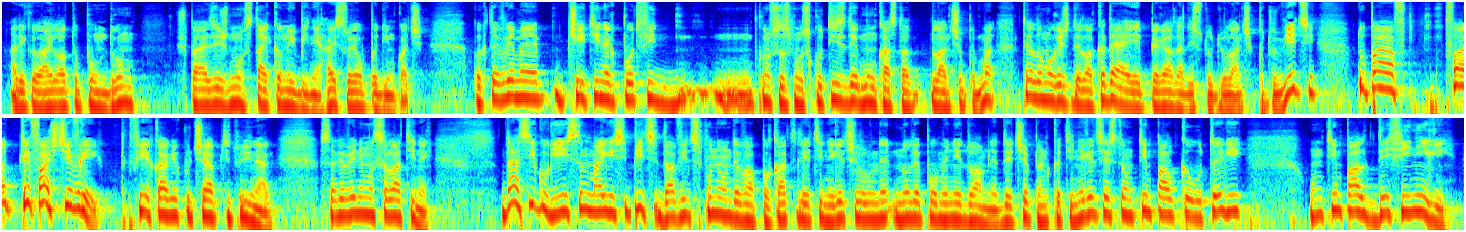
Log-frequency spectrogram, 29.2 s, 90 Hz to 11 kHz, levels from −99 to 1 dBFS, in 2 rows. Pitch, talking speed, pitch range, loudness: 160 Hz, 195 wpm, 130-190 Hz, -19 LUFS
